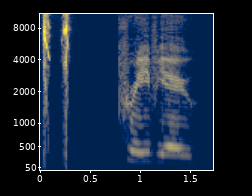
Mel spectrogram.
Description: Bats - Single bat squeak

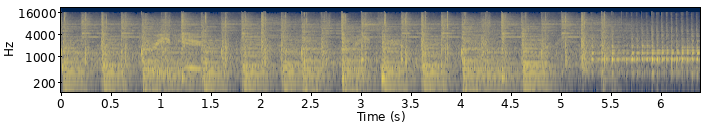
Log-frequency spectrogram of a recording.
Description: mambo jambo loop

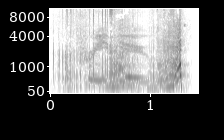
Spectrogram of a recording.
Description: Zipper Zip Up

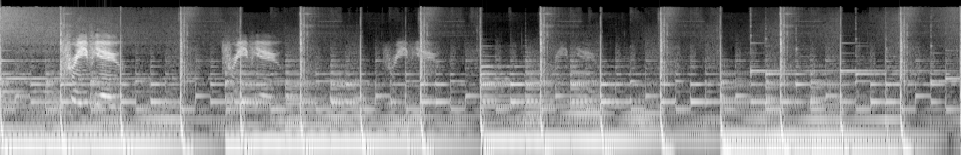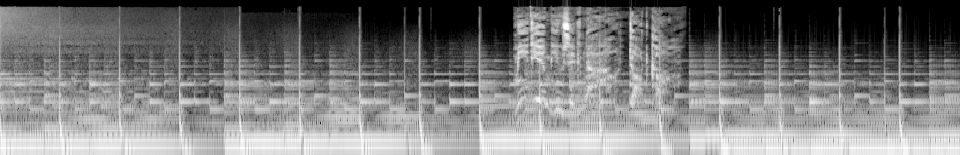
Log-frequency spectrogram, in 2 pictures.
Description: pavement loop

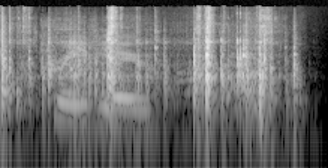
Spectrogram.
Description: Croquet Mallet Cart

